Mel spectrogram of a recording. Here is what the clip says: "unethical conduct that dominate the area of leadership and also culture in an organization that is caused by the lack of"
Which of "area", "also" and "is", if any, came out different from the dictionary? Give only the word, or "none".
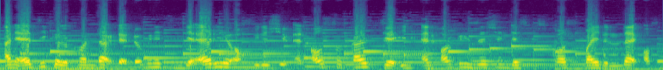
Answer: is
